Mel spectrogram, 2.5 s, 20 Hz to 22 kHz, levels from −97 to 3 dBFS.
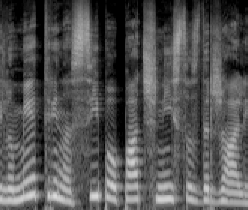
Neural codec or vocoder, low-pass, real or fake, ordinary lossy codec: none; none; real; none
